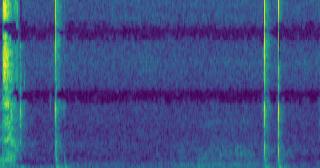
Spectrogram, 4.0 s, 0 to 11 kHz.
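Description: Three small sharp clicks of the PortaPack H2+'s push buttons being pressed to start a radio capture recording: one under a second in, then two close together near the end.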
